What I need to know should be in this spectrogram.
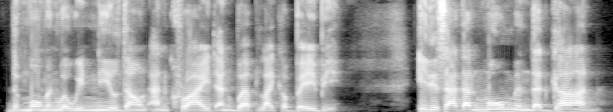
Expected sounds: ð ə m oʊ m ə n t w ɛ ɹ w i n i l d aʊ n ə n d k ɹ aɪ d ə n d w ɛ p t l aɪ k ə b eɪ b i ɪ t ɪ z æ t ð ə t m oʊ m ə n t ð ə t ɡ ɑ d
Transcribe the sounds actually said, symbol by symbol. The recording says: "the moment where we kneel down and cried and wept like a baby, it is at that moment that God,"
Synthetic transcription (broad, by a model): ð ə m oʊ m ə n t w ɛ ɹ w i n i l d aʊ n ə n k ɹ aɪ d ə n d w ɛ p t l aɪ k ə b eɪ b i ɪ t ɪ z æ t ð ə t m oʊ m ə n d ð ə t ɡ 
